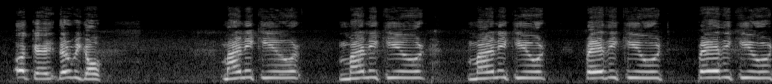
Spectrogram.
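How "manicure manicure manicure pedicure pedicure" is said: male speaker doing a slow, put-on woman's voice. A man trying to do the next voice as a lady: put-on woman's voice. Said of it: "the next one is going to be a lady. It's a little bit difficult because I'm a man".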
